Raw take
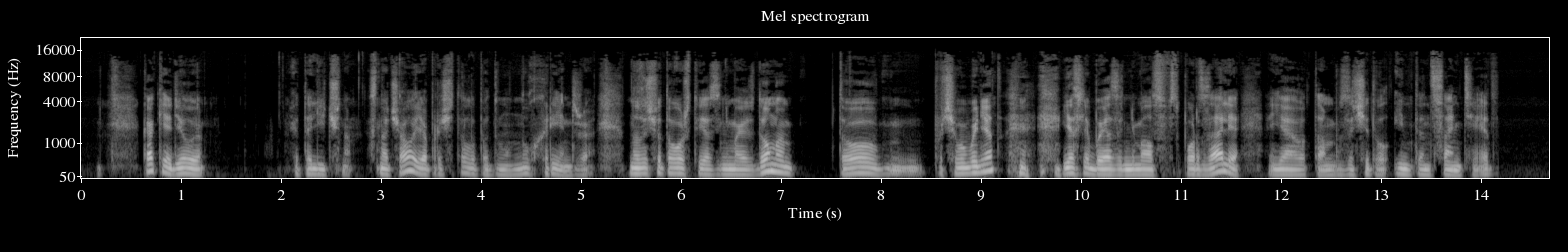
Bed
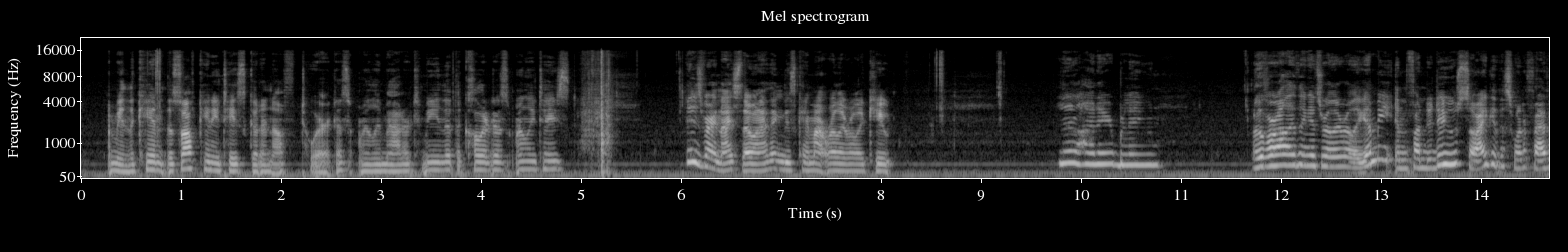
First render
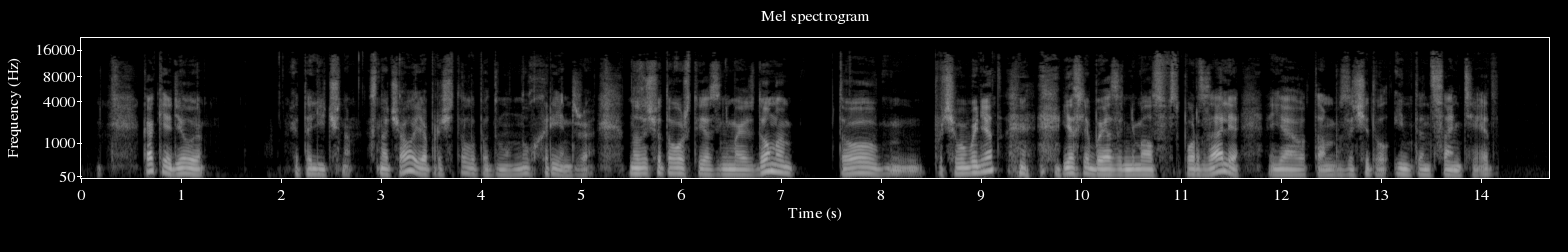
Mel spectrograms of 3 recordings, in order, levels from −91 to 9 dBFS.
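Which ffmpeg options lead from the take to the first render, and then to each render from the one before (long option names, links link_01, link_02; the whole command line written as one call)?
ffmpeg -i in.wav -af "volume=-7.5dB" out.wav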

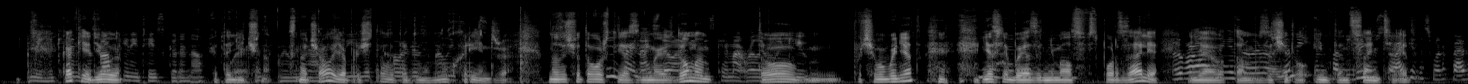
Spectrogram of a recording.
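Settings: ffmpeg -i in.wav -i bed.wav -filter_complex "[1:a]volume=-17dB[link_01];[0:a][link_01]amix=inputs=2:normalize=0" out.wav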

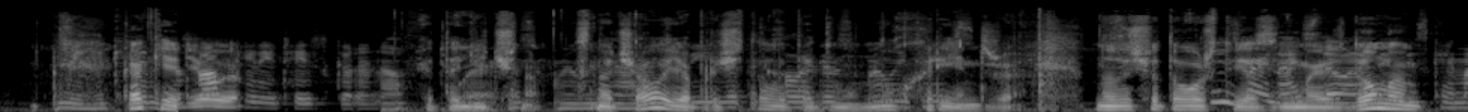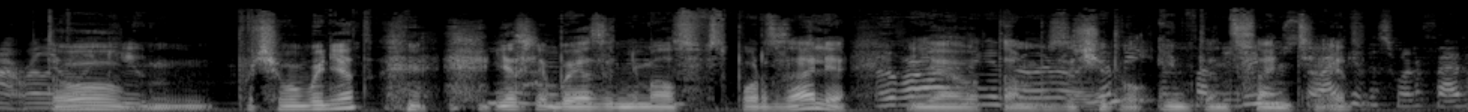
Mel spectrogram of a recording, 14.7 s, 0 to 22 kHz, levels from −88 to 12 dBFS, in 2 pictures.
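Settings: ffmpeg -i in.wav -filter_complex "[0:a]asettb=1/sr,asplit=3[link_01][link_02][link_03];[link_01]atrim=end=0.894[link_04];[link_02]atrim=start=0.89:end=1.92,asetpts=PTS-STARTPTS,afade=type=in:duration=0.004:curve=qsin,afade=type=out:start_time=1.026:duration=0.004:curve=qsin,highpass=460,equalizer=frequency=520:width_type=q:width=4:gain=6,equalizer=frequency=830:width_type=q:width=4:gain=-7,equalizer=frequency=1200:width_type=q:width=4:gain=9,equalizer=frequency=2200:width_type=q:width=4:gain=-3,equalizer=frequency=4100:width_type=q:width=4:gain=-3,lowpass=frequency=4400:width=0.5412,lowpass=frequency=4400:width=1.3066[link_05];[link_03]atrim=start=1.916[link_06];[link_04][link_05]acrossfade=duration=0.004:curve1=hsin:curve2=qsin[link_07];[link_07][link_06]acrossfade=duration=0.004:curve1=qsin:curve2=hsin,asettb=1/sr,asplit=3[link_08][link_09][link_10];[link_08]atrim=end=9.434[link_11];[link_09]atrim=start=9.43:end=10.12,asetpts=PTS-STARTPTS,afade=type=in:duration=0.004:curve=qsin,afade=type=out:start_time=0.686:duration=0.004:curve=qsin,highpass=130,lowpass=6400[link_12];[link_10]atrim=start=10.116[link_13];[link_11][link_12]acrossfade=duration=0.004:curve1=hsin:curve2=qsin[link_14];[link_14][link_13]acrossfade=duration=0.004:curve1=qsin:curve2=hsin" out.wav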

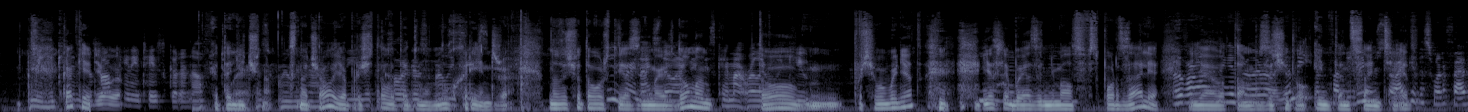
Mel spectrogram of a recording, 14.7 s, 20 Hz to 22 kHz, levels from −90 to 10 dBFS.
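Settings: ffmpeg -i in.wav -filter_complex "[0:a]alimiter=limit=-18dB:level=0:latency=1:release=176,acrossover=split=180[link_01][link_02];[link_02]acompressor=threshold=-37dB:ratio=6[link_03];[link_01][link_03]amix=inputs=2:normalize=0" out.wav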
